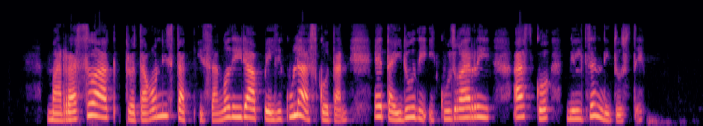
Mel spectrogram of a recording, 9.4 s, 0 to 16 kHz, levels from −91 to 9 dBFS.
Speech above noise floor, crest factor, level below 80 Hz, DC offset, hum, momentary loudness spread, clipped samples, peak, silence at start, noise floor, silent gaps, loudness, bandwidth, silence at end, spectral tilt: 47 dB; 16 dB; -68 dBFS; under 0.1%; none; 11 LU; under 0.1%; 0 dBFS; 0.65 s; -63 dBFS; none; -15 LUFS; 7.6 kHz; 0.8 s; -6.5 dB/octave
